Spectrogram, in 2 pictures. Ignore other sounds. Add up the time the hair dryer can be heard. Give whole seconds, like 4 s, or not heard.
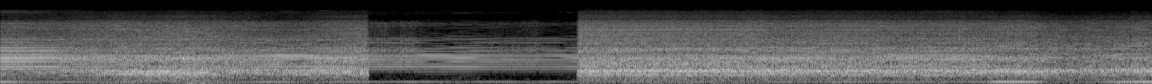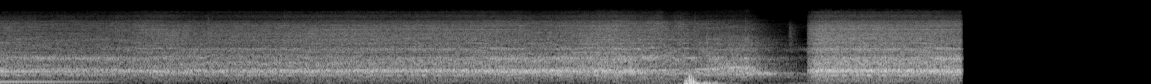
19 s.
